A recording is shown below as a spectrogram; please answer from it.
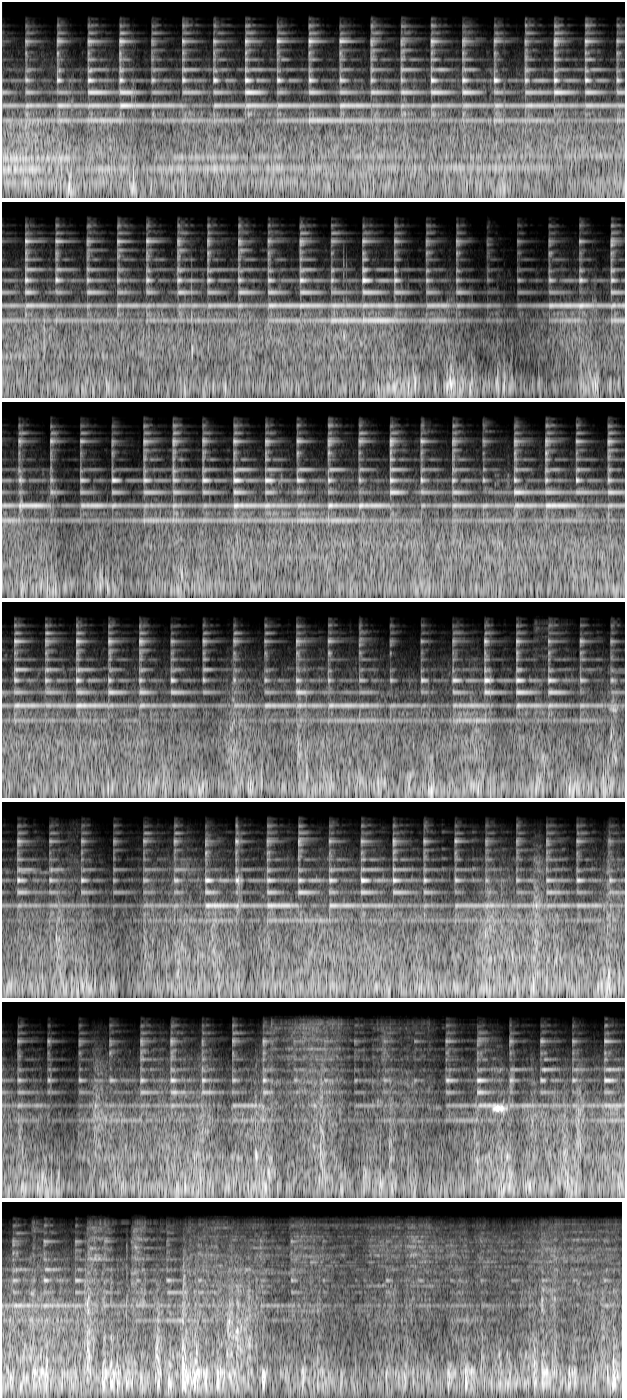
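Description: Freight cars rolling past with wheel and rail noise, under the rapid, steady ringing of a level-crossing bell. A falling engine drone fades out over the first few seconds, and the rail noise grows louder near the end.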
